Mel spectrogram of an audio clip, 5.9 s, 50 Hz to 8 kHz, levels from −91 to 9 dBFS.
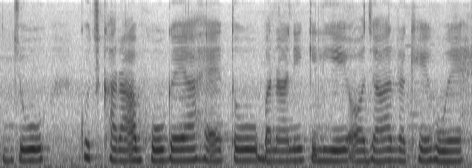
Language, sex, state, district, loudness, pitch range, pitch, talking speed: Hindi, female, Madhya Pradesh, Katni, -14 LUFS, 185-200 Hz, 195 Hz, 140 wpm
